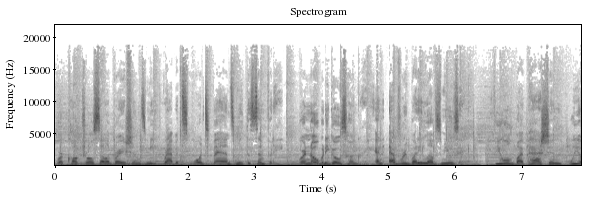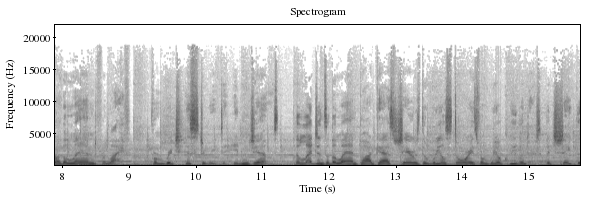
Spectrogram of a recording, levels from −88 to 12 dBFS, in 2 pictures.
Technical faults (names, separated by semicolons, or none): processor overload crackle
